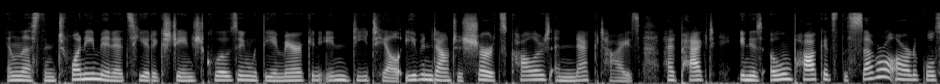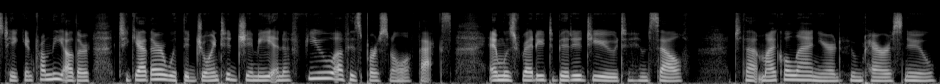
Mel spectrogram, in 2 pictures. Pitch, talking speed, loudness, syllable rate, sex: 195 Hz, 195 wpm, -21 LUFS, 5.6 syllables/s, female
